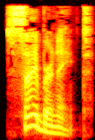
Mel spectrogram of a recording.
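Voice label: "cybernate", British English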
